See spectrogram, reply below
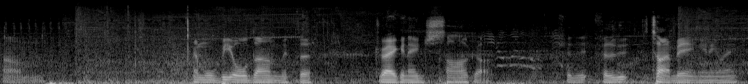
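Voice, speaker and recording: A man doing casual live-stream game commentary in a halting, rambling way, swearing offhand. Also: fairly low pitch, flat delivery. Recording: clearly noisy home stream recording. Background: background noise, cat scratching at door.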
